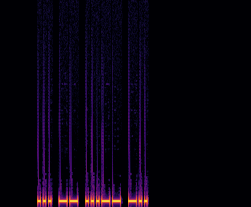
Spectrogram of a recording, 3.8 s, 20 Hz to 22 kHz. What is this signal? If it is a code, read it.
Morse code, heard as a keyed tone, about 30 wpm, 700 Hz. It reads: SM3D
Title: DXCC-100 Call Signs - 4 Characters - 30wpm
